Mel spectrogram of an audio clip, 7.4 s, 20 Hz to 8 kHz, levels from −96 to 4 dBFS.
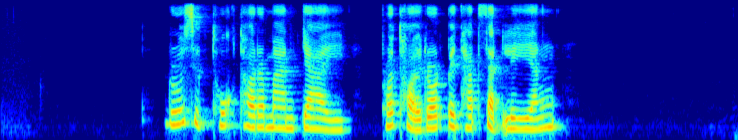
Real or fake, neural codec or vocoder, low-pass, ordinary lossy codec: real; none; 7.2 kHz; none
